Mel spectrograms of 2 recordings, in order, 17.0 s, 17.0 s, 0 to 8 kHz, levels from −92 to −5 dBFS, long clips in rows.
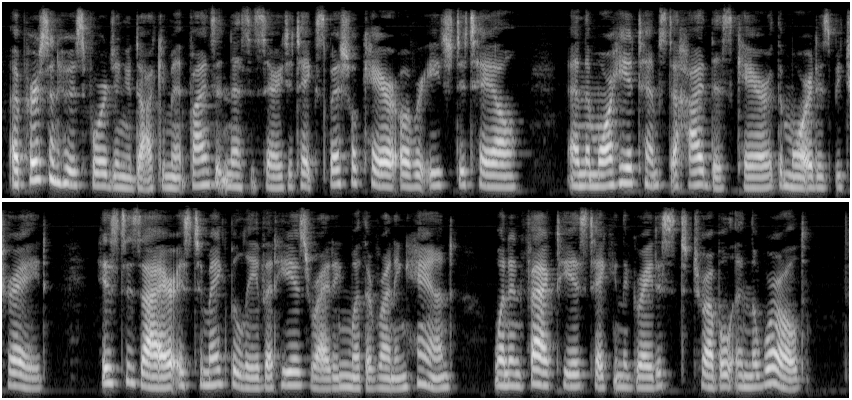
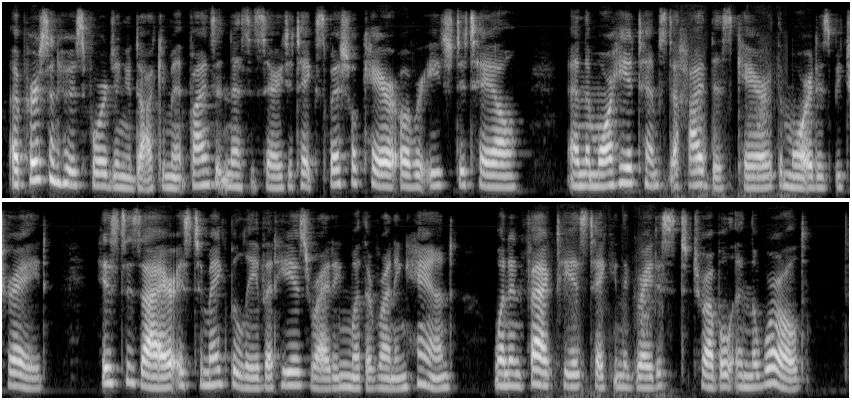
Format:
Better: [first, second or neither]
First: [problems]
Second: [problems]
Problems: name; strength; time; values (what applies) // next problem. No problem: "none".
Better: first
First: none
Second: noise reduction (neural separator model SepFormer DNS4)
